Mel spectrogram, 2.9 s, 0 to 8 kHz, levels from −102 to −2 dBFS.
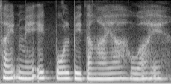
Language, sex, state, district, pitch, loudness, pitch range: Hindi, female, Arunachal Pradesh, Papum Pare, 205 Hz, -15 LUFS, 195-215 Hz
